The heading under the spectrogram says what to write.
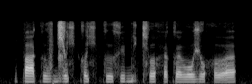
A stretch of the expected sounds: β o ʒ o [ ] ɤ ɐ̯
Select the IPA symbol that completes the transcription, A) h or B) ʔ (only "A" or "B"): A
